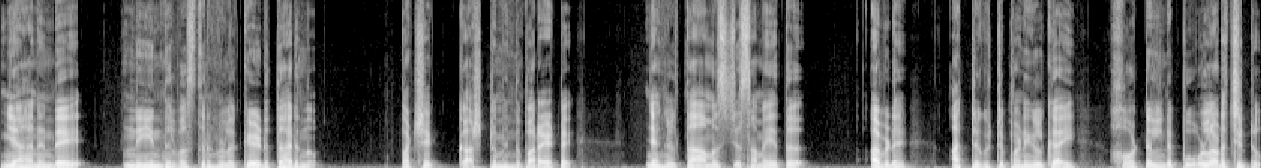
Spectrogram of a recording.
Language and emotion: Malayalam, sad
